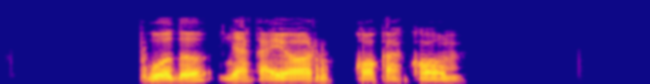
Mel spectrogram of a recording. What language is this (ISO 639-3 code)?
luo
